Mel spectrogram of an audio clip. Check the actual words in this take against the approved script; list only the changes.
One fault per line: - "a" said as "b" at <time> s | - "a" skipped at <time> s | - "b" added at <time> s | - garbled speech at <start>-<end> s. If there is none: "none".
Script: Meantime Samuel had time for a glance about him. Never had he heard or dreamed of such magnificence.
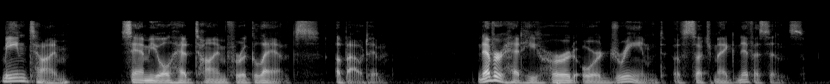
none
